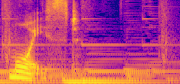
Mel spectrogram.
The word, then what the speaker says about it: moist: Remember to pronounce both the final st in the word. Moist.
